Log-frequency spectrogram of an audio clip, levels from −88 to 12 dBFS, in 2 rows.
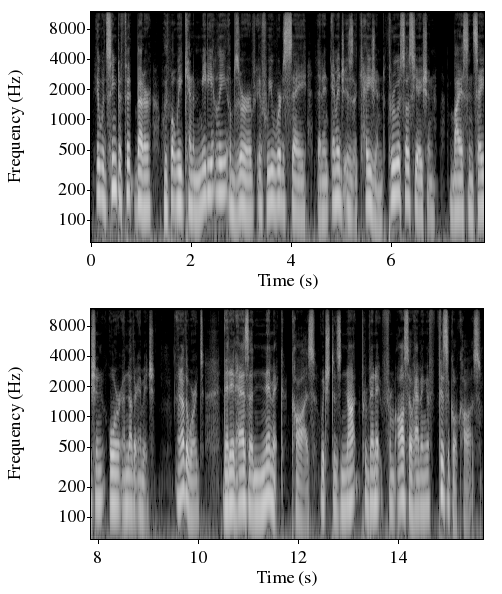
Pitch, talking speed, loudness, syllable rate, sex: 135 Hz, 185 wpm, -17 LUFS, 6.0 syllables/s, male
